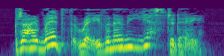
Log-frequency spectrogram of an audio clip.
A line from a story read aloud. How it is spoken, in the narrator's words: added Victor in a confused tone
